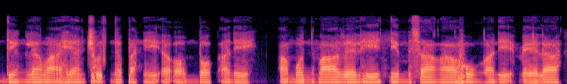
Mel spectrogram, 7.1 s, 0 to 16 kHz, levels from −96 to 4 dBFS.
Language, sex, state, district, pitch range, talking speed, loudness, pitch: Mizo, male, Mizoram, Aizawl, 100-110 Hz, 185 wpm, -17 LUFS, 105 Hz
